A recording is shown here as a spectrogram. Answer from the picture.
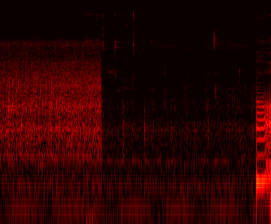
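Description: Hot oil sizzling around a rice-dough puri deep-frying in an iron kadai. It cuts off abruptly about a second and a half in, leaving only a faint hiss.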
